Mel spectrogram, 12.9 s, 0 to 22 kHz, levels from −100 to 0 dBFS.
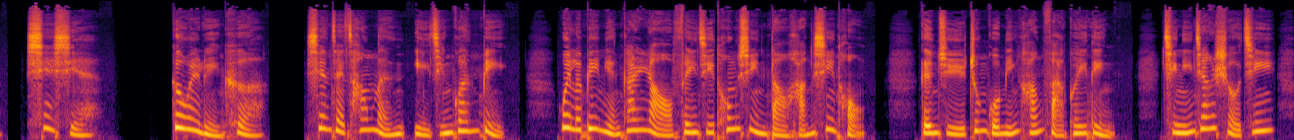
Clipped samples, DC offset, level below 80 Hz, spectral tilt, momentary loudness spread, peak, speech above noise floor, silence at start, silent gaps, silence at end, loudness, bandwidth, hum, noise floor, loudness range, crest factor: under 0.1%; under 0.1%; -50 dBFS; -3.5 dB/octave; 6 LU; 0 dBFS; 33 dB; 0.3 s; 1.27-1.50 s, 1.58-1.71 s, 2.71-3.04 s; 0.2 s; -18 LUFS; 20 kHz; none; -51 dBFS; 2 LU; 18 dB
